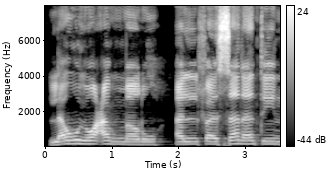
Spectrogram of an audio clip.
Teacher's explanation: سنة میں سین کی سیٹی باریک ہوگی, آگے تنوین میں غنہ کریں گے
